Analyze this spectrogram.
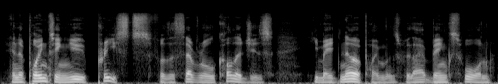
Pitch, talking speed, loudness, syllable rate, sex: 105 Hz, 180 wpm, -19 LUFS, 5.3 syllables/s, male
